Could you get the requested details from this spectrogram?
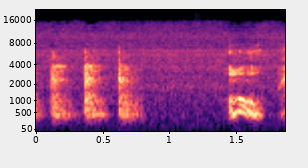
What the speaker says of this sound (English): Piglet knocked on Pooh's door.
